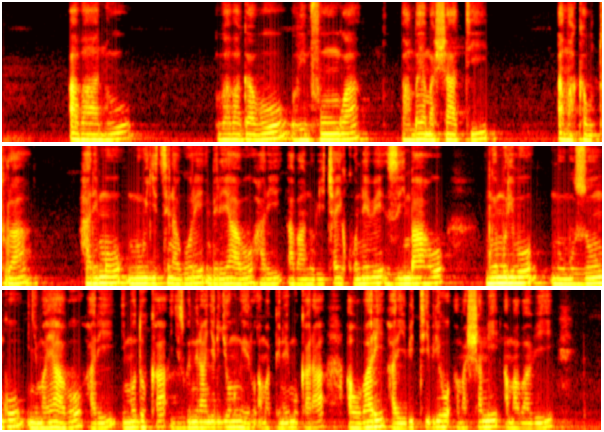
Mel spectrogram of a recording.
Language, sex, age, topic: Kinyarwanda, male, 18-24, government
